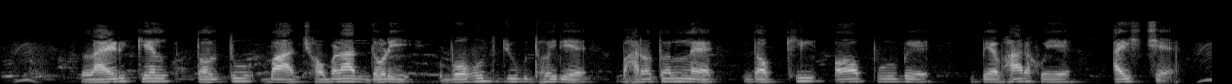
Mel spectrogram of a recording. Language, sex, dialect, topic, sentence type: Bengali, male, Jharkhandi, agriculture, statement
